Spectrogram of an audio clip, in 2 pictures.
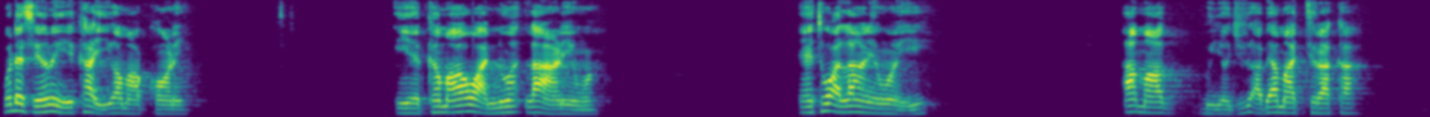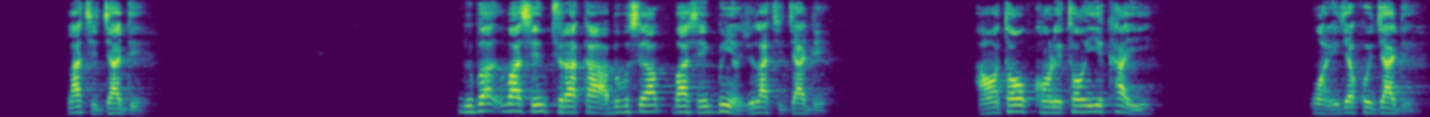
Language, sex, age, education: Yoruba, male, 30-45, tertiary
